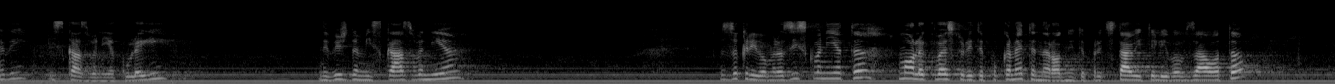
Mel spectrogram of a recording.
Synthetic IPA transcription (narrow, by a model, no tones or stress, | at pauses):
vi | iskazvɐniəkolɛɡi | nɛviʒd̪əmiskazvɐniə | zɐkɾivɐmɾɐziskvɐniət̪ə | mɔlʲɐkvɛst̪oɾit̪ɛpokɐnɛt̪ɛnɐɾɔd̪nit̪ɛpɾɛt̪st̪avit̪ɛlivəvzalˠət̪ə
